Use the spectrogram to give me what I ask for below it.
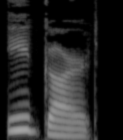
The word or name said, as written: eadgard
